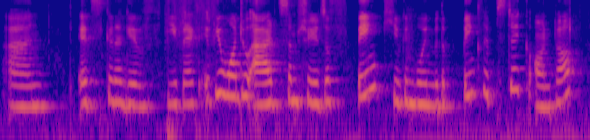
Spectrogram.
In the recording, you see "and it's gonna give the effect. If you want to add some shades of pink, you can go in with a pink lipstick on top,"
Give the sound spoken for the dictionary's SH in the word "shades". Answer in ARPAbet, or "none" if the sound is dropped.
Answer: SH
